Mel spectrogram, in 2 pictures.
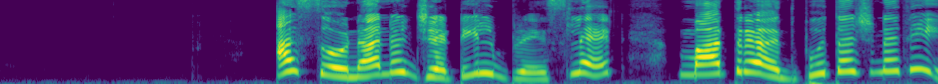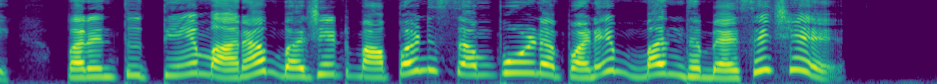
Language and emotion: Gujarati, happy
